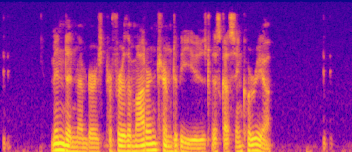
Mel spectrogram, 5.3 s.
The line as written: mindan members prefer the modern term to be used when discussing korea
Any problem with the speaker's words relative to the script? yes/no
yes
